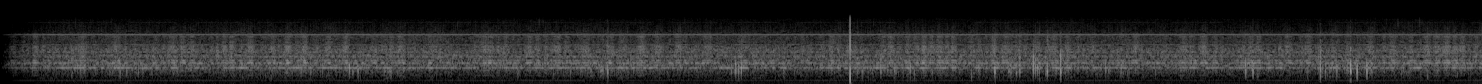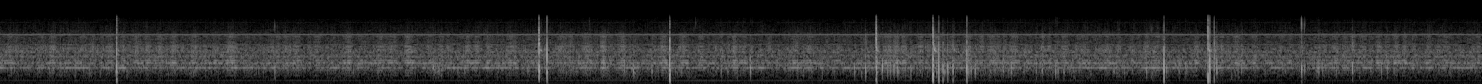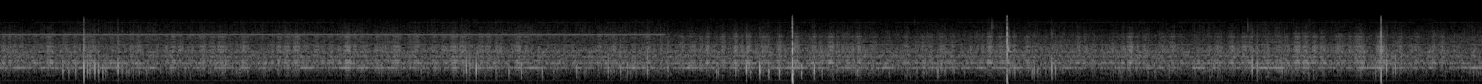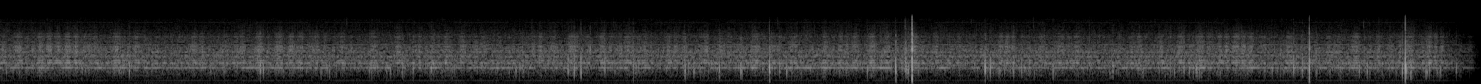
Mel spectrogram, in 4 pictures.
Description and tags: inspire 07Dec2007-07:00:01
offers a public continuous source of audible signal in VLF band direct of our ionosphere.
In this pack I have extracted a selection of fragments of a minute of duration recorded at 7:01 AM (Local Time) every day during approximately a month.
If it interests to you listen more of this material you can connect here to stream:
electronic, noise, radio, shortwave, static, vlf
